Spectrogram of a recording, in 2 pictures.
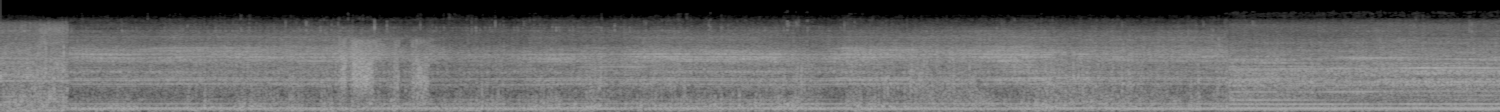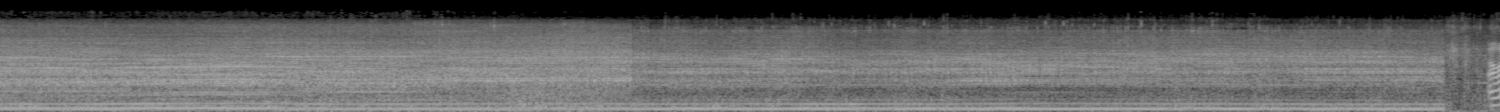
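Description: Snowmobile engine running steadily at travelling speed, its note shifting slightly a few times and dropping away just before the end.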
